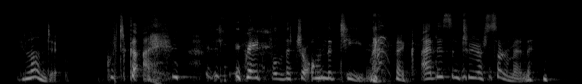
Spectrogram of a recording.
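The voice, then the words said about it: Poor imitation of another person's accent. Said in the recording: “what accent is that? I'm a terrible accent.”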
